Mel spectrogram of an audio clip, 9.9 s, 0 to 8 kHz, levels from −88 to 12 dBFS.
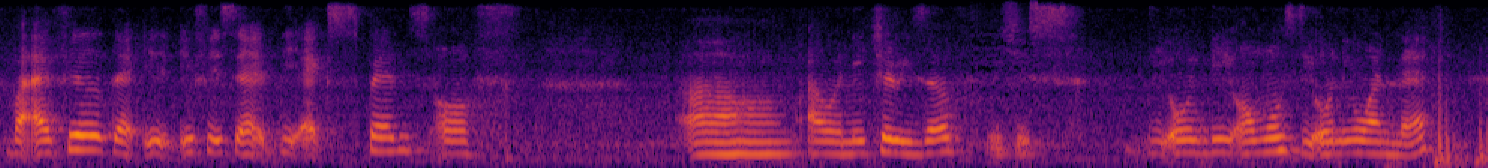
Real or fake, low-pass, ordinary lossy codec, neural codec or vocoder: fake; 7.2 kHz; Opus, 16 kbps; vocoder, 44.1 kHz, 80 mel bands, Vocos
